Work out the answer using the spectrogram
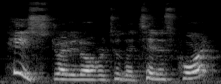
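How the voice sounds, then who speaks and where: A woman reads a picture book aloud to children as a storyteller, with deliberate, dramatic phrasing. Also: a little high, big pitch swings, warm tone. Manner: deliberate, dramatic phrasing with acted sound words. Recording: echoey, roomy sound.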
